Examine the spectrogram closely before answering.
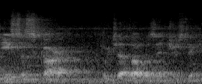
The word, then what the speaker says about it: Issachar: And she named him Issachar, which is actually pronounced Issachar, which I thought was interesting.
